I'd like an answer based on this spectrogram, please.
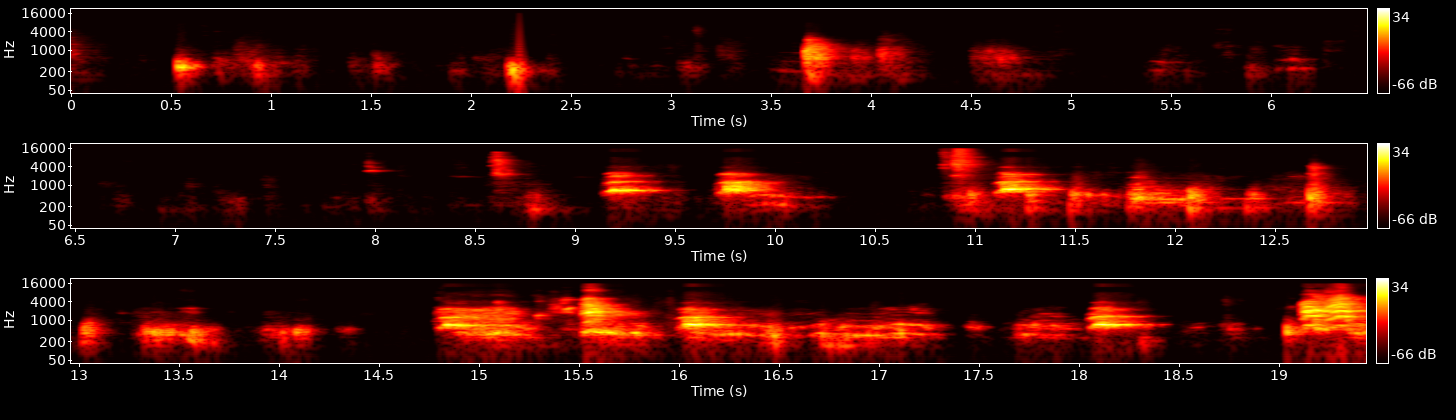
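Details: Blenheim Cavalier King Charles Spaniel puppies from a litter of five in an indoor puppy pen. Sparse faint yips at first, then overlapping bursts of short, high puppy barks and yaps that grow busier and louder toward the end.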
